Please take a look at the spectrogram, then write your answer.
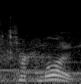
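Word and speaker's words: Chac Mool: Chakmol. Chak, that's what teachers used to write on the board. Mol is like the animal that lives underneath the ground. That's how you pronounce it, but it's spelled differently.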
